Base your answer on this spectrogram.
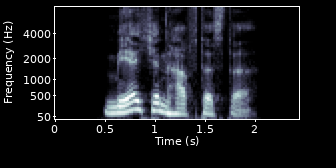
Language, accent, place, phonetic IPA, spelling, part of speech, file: German, Germany, Berlin, [ˈmɛːɐ̯çənhaftəstə], märchenhafteste, adjective, De-märchenhafteste.ogg
- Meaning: inflection of märchenhaft: 1. strong/mixed nominative/accusative feminine singular superlative degree 2. strong nominative/accusative plural superlative degree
